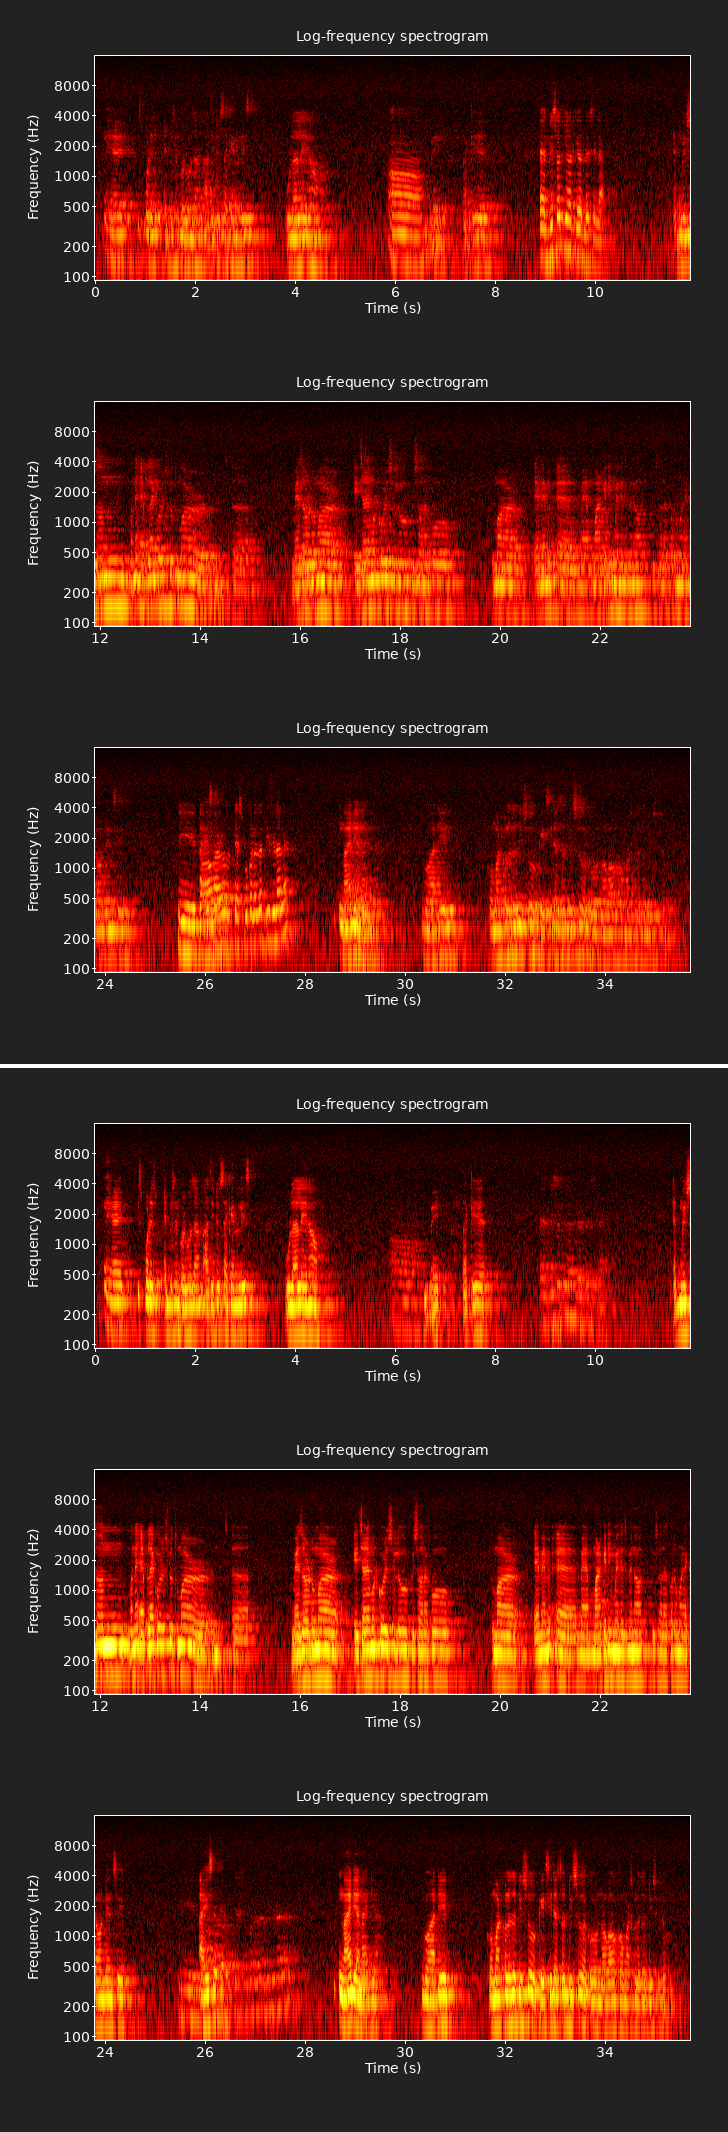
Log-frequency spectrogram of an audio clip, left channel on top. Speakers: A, on the right; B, on the left.
A: সেই স্পৰ্ট এডমিশ্যন কৰিব যাম। আজিটো ছেকেণ্ড লিষ্ট ওলালেই ন?
B: অ'।
A: বে। তাকে।
B: এডমিশ্যন কিহত কিহত লৈছিলা?
A: এডমিশন মানে, এপ্লাই কৰিছিলোঁ তোমাৰ আ মেজৰ তোমাৰ এইচ আৰ এমত কৰিছিলোঁ। পিছত আকৌ তোমাৰ এম এম এ মেপ মাৰ্কেটিং মেনেজমেণ্টত পিছত আকৌ তোমাৰ একাউণ্টেঞ্চিত
B: কি দৰং
A: আহিছে
B: আৰু তেজপুৰ কলেজত দিছিলা নে?
A: নাই দিয়া, নাই দিয়া গুৱাহাটীত কমাৰ্চ কলেজত দিছোঁ, কে চি দাসত দিছোঁ, আকৌ নগাঁও কমাৰ্চ কলেজত দিছিলোঁ।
